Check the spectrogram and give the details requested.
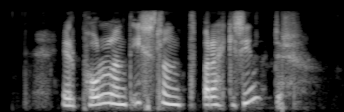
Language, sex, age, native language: Icelandic, female, 40-49, Icelandic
